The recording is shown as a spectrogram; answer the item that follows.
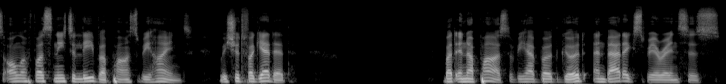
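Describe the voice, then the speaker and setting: Smooth-voiced man interpreting. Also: medium pitch, dry recording, studio quality. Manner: measured, earnest, occasional self-corrections. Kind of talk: live interpretation of a spiritual Q&A.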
